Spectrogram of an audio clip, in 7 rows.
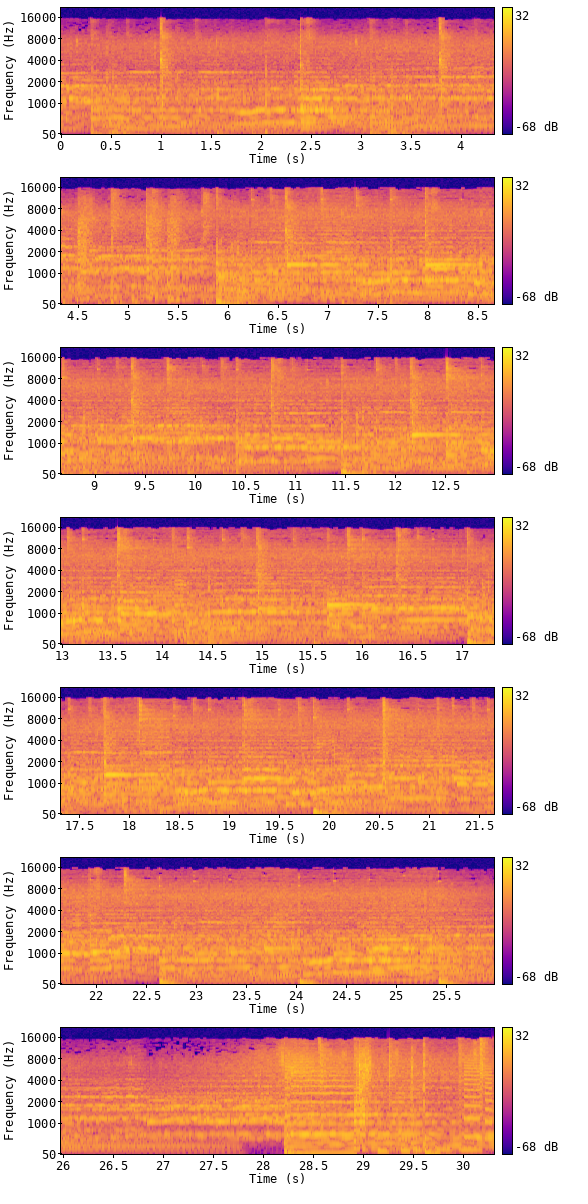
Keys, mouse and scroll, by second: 7.3 ctrl+z, 13.5 [, 15.8 ], 22.2 ], 27.8 [.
